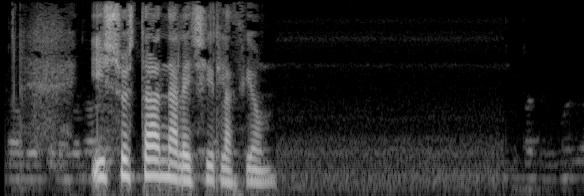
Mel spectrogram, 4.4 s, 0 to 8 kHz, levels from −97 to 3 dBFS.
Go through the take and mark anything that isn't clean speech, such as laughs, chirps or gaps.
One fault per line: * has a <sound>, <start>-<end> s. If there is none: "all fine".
all fine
